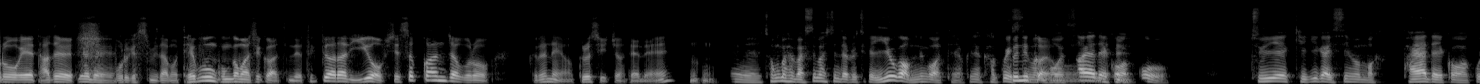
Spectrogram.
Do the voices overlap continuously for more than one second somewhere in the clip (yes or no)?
yes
